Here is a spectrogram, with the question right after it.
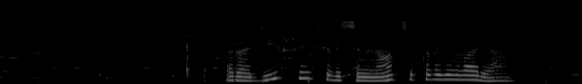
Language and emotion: Russian, neutral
